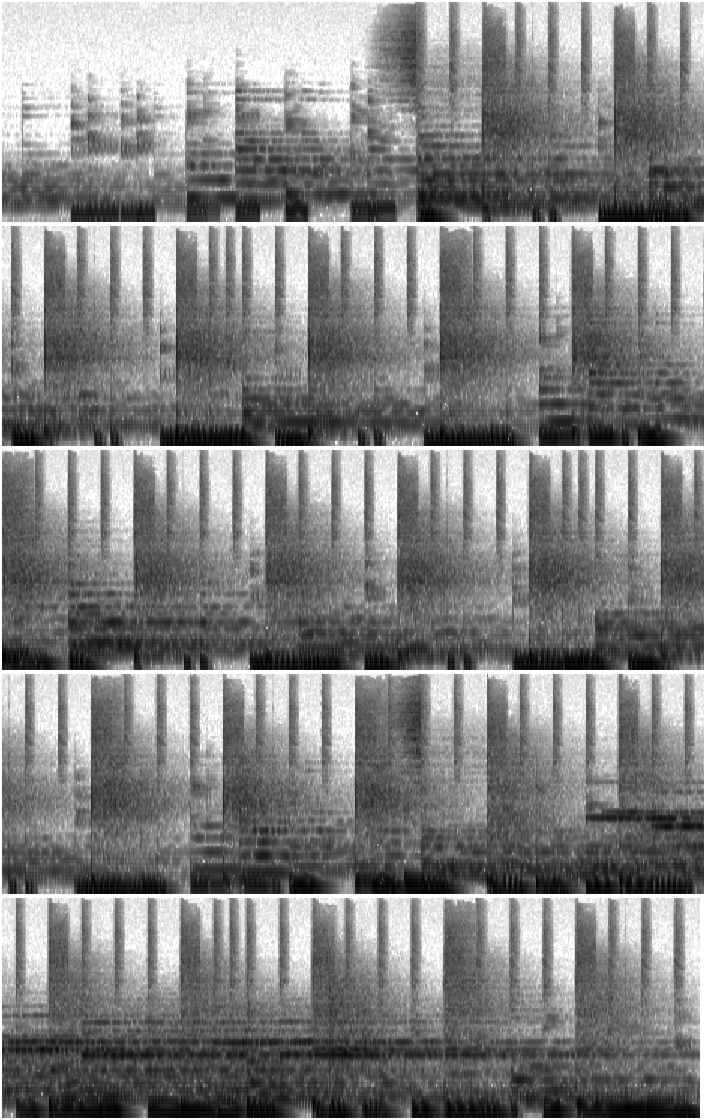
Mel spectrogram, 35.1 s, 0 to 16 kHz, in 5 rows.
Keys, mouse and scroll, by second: 0.3 click, 3.1 click, 4.0 click, 7.1 click, 7.6 click, 11.2 click, 17.7 click, 19.8 click, 20.6 click, 21.4 click, 24.3 click, 24.6 ctrl+a, 27.3 click, 28.0 middle click.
